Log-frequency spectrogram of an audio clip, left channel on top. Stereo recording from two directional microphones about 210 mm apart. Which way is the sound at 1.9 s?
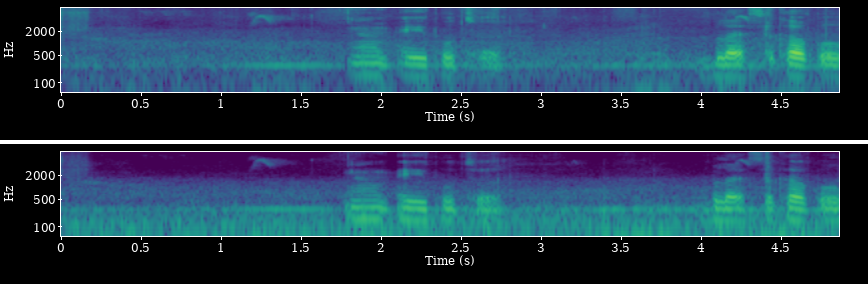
5° left (ahead or behind).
